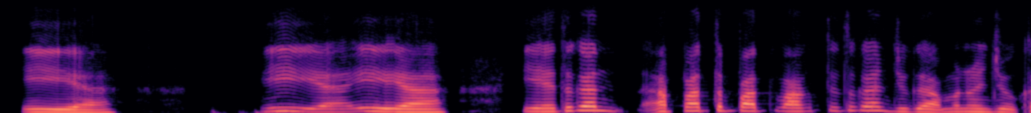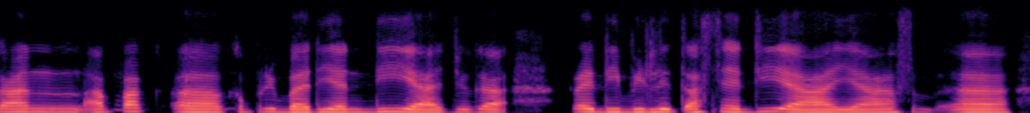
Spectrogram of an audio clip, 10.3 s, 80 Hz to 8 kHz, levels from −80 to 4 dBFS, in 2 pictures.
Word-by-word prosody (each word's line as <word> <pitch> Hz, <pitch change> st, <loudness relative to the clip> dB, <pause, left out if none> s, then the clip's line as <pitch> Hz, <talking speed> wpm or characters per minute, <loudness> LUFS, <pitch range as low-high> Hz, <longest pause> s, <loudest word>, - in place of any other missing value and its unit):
Iya, 185 Hz, -2 st, +3 dB, 0.9 s
iya 230 Hz, -5 st, -2 dB, 0.2 s
iya. 215 Hz, -4 st, +4 dB, 0.6 s
Iya 225 Hz, -, -1 dB
itu 260 Hz, -, -1 dB
kan, 285 Hz, -, +5 dB, 0.3 s
apa, 225 Hz, +3 st, +1 dB
tepat 250 Hz, -2 st, +2 dB
waktu 230 Hz, +5 st, -1 dB
itu 280 Hz, -, -9 dB
kan 275 Hz, -, +1 dB
juga 210 Hz, -2 st, -1 dB
menunjukkan 205 Hz, -1 st, 0 dB, 0.3 s
apa, 205 Hz, +3 st, -1 dB, 0.3 s
eee, 195 Hz, -1 st, +4 dB
kepribadian 190 Hz, -2 st, +1 dB
dia 205 Hz, -4 st, +3 dB, 0.2 s
juga 185 Hz, 0 st, -1 dB, 0.4 s
kredibilitasnya 195 Hz, 0 st, +1 dB
dia 215 Hz, -4 st, +2 dB, 0.2 s
ya. 180 Hz, -, +1 dB, 0.2 s
Seb 195 Hz, -2 st, -17 dB
eee, 185 Hz, 0 st, +1 dB
205 Hz, 135 wpm, -21 LUFS, 190-220 Hz, 0.9 s, kan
